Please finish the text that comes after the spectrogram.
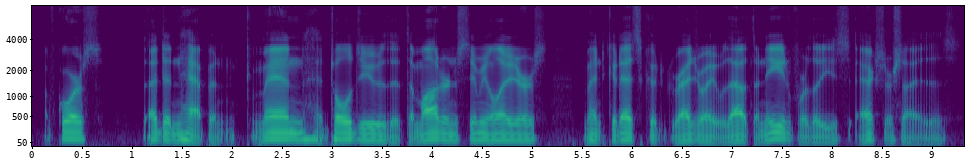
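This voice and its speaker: A man's voice: low-pitched, gravelly, clean tone, dry recording, clean studio sound. A man reading the narration of a visual novel aloud as a gaming video host.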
